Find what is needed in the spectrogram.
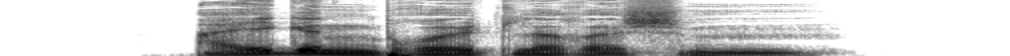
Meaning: strong dative masculine/neuter singular of eigenbrötlerisch
- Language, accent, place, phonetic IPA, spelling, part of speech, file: German, Germany, Berlin, [ˈaɪ̯ɡn̩ˌbʁøːtləʁɪʃm̩], eigenbrötlerischem, adjective, De-eigenbrötlerischem.ogg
